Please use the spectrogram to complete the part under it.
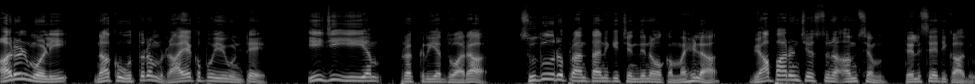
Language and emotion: Telugu, neutral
